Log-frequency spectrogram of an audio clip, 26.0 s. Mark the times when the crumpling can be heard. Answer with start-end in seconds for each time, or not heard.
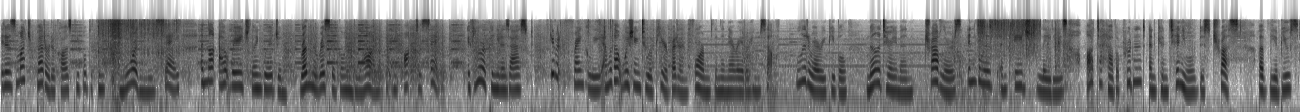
1.9-3.6, 10.9-12.3, 19.5-20.9.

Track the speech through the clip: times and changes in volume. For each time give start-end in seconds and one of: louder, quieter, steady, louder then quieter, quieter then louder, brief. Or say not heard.
0.0-25.9 steady.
